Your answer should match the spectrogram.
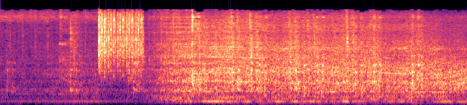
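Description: Limited express diesel railcar train passing close by: a low diesel engine hum with wheel and rail noise, growing louder and staying loud from about two seconds in. A brief hiss comes just over a second in.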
